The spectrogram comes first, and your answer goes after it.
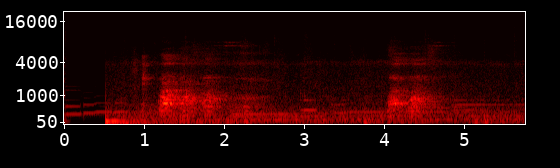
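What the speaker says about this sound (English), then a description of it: "My dog's freaking out because the garbage man is outside." A dog barks indoors at the garbage man outside, giving two short bursts a few seconds apart. The barks sound muffled and somewhat distant over quiet room noise.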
